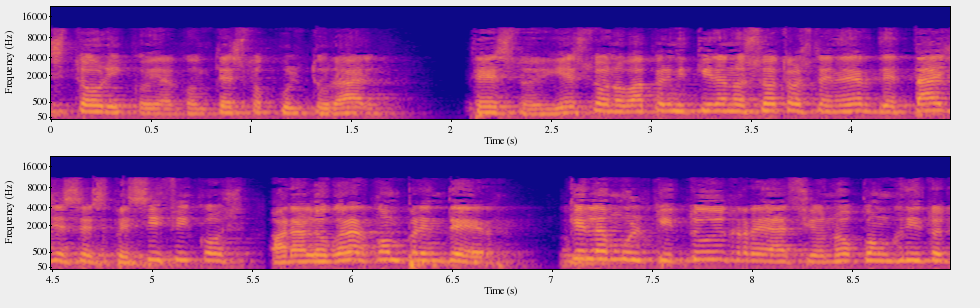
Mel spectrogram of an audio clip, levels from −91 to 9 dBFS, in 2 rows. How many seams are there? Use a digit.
3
